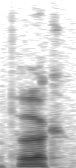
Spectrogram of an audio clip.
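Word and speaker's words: Pirc: um a modern or a perk um or piss or depending on how you pronounce it but um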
